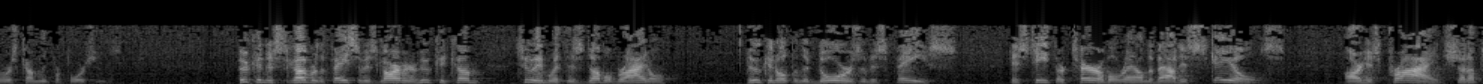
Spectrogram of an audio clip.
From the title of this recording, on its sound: Ketha Heights Baptist Church ~ Live Broadcast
